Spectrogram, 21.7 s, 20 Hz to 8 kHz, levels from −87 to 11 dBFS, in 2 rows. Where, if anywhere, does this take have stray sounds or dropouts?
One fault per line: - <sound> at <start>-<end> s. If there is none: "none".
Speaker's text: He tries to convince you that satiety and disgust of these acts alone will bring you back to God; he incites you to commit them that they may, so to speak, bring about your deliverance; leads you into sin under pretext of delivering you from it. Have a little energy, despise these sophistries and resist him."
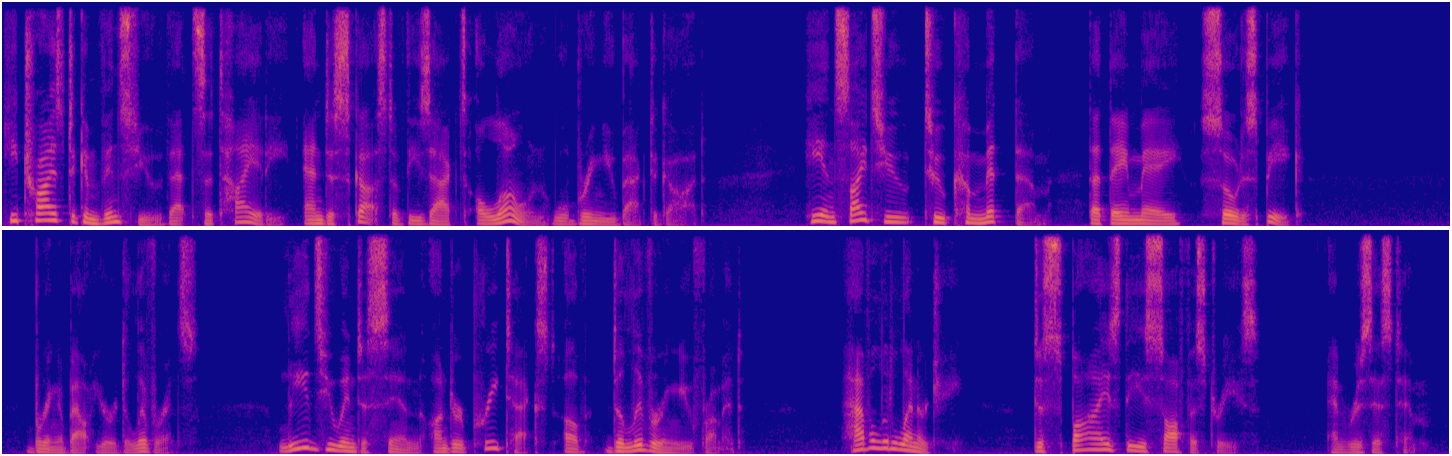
none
